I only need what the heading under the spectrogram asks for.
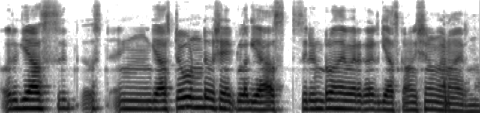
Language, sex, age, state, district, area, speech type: Malayalam, male, 30-45, Kerala, Kozhikode, rural, spontaneous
